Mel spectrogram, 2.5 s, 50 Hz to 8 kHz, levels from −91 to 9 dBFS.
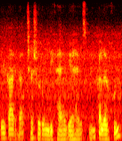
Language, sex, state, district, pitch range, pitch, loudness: Hindi, male, Maharashtra, Mumbai Suburban, 95-105 Hz, 100 Hz, -19 LUFS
